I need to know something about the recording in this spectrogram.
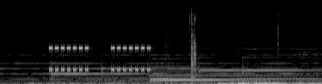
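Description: A telephone call to a crisis helpline rings in two quick, warbling electronic bursts, followed by a sharp click as the receiver is picked up, and a low steady hum with no voices.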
